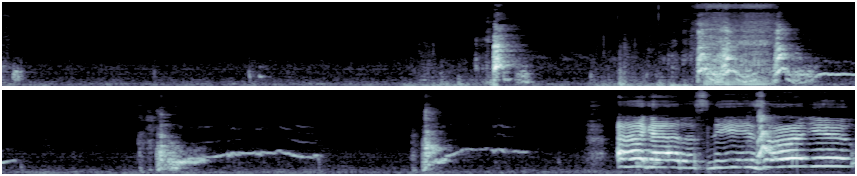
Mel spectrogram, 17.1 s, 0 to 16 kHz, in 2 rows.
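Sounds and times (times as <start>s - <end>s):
dog barking: 4.8s - 5.3s, 6.9s - 8.2s, 9.9s - 10.5s, 12.6s - 13.1s
dog whining: 6.9s - 8.8s, 9.9s - 11.8s, 12.7s - 14.0s.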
